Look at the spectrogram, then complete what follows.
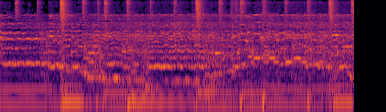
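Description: Live blues-rock band with no vocals: electric guitar playing a lead fill over bass and drums, with a cymbal keeping a steady beat. About seven seconds in the sound cuts out completely.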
